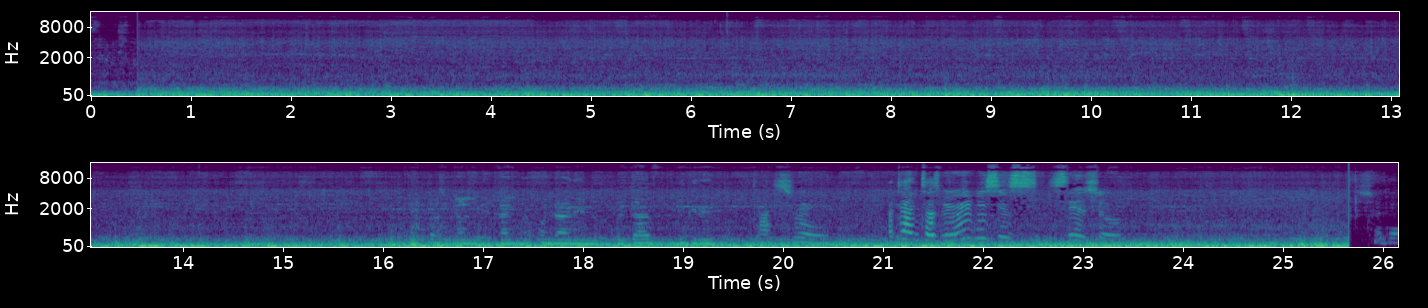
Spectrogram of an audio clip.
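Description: Car cabin noise while driving on a wet road: a steady, loud low rumble of engine and tyres, which cuts off abruptly just before the end.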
